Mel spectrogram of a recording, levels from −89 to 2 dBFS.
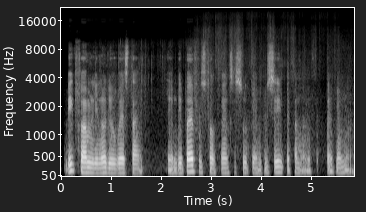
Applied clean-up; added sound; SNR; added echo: neural mask model RNNoise.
